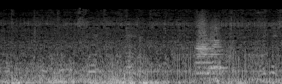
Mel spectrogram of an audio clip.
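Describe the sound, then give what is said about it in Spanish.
Truck horns honk over a constant rumble of engines and traffic, with one loud, sustained blare toward the end and indistinct voices murmuring in the background, as trucks carrying basic supplies cross the Rafah border crossing into Gaza. “Era el momento en el que estos vehículos cruzaban la frontera.”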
